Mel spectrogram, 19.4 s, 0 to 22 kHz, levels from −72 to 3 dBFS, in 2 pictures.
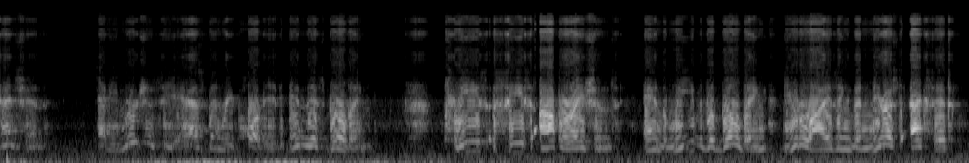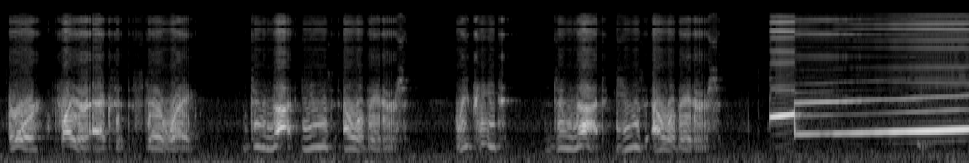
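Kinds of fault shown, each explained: Imaging from sample-and-hold upsampling: unsmoothed repeated samples, fitting a 12 kHz source rate, mirror content into 6–12 kHz at about -17 dB, a metallic fizz; spectrograms show a flipped band.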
